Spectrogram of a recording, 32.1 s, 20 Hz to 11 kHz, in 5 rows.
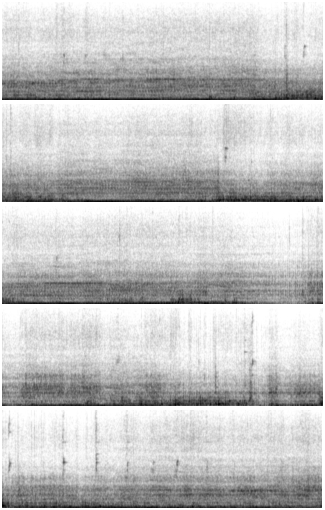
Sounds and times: Outside, rural or natural: 0.0s - 32.0s
Vehicle: 0.0s - 32.0s.

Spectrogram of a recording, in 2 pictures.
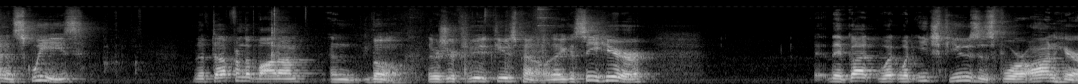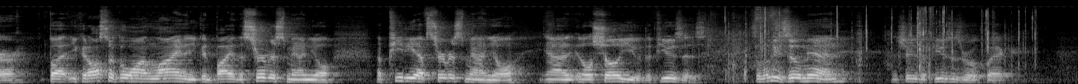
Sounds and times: Speech: 0.0s - 1.0s, 2.0s - 6.5s, 8.1s - 21.0s
Inside, small room: 0.0s - 21.5s.

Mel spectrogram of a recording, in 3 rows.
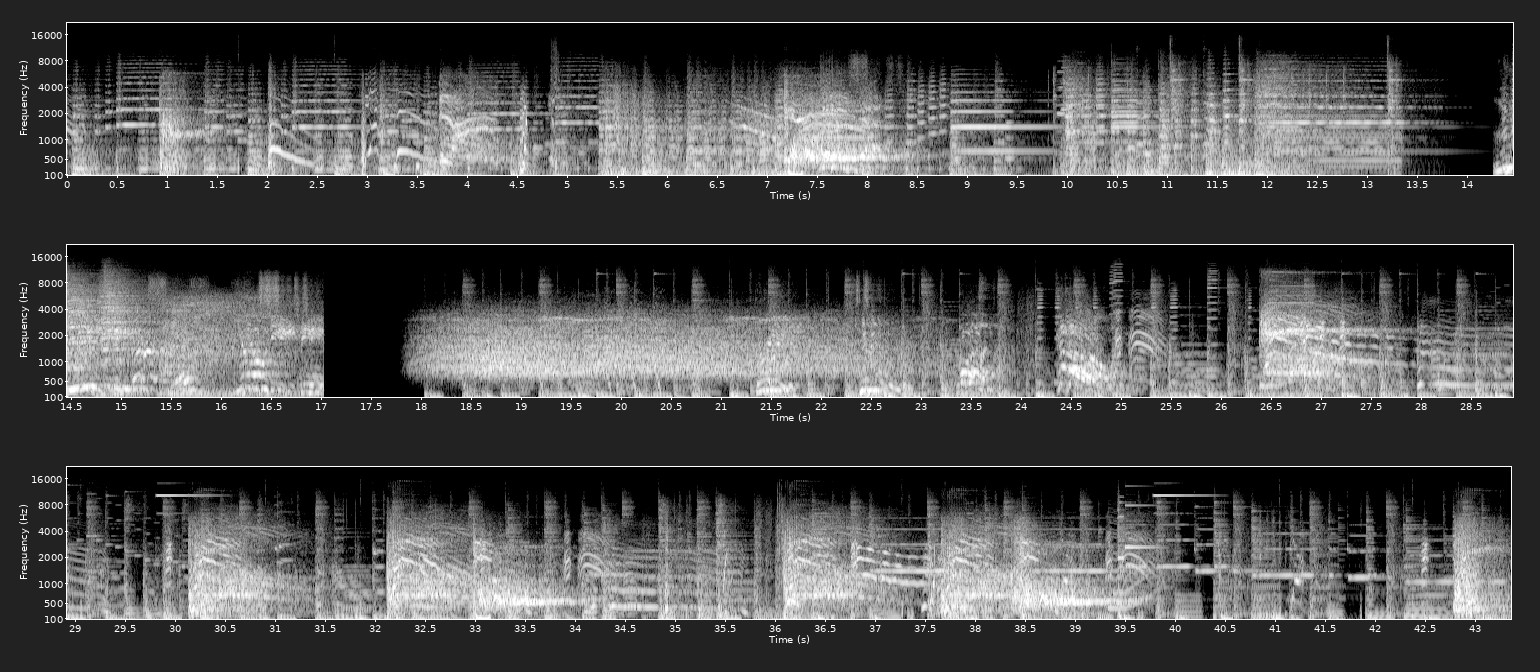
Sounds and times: Music: 0.0s - 16.9s, 18.0s - 43.3s
Speech: 14.3s - 17.1s, 21.3s - 21.8s, 23.4s - 23.8s.

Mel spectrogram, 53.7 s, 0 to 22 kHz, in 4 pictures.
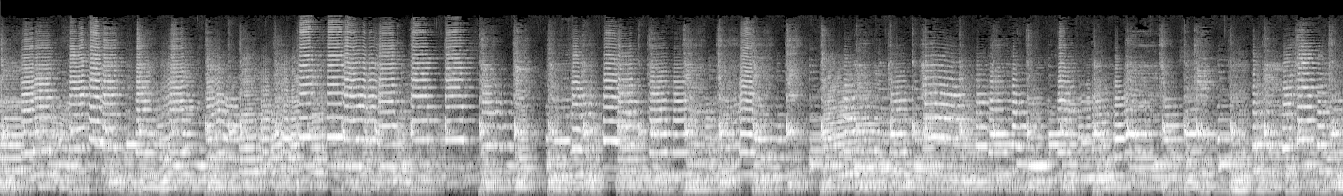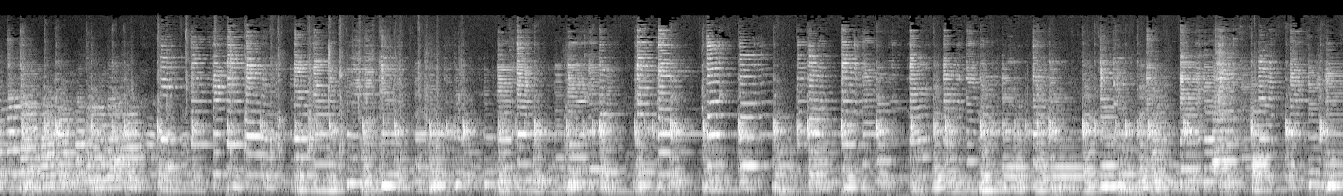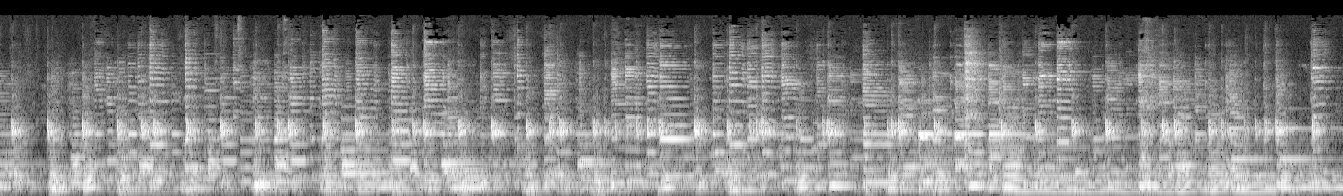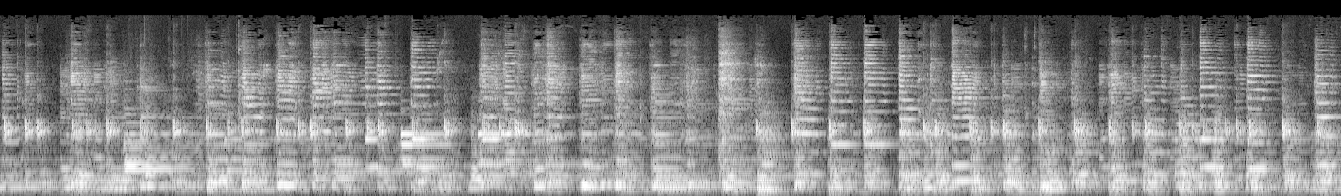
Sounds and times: Inside, large room or hall: 0.0s - 53.7s
Music: 0.0s - 53.7s.

